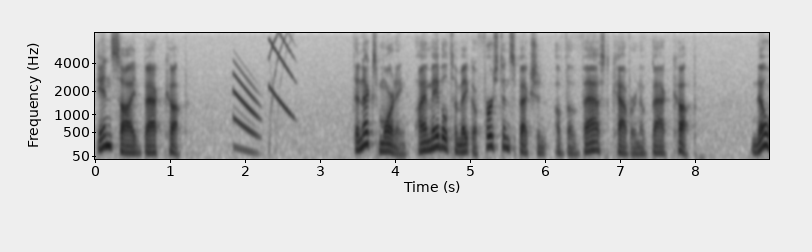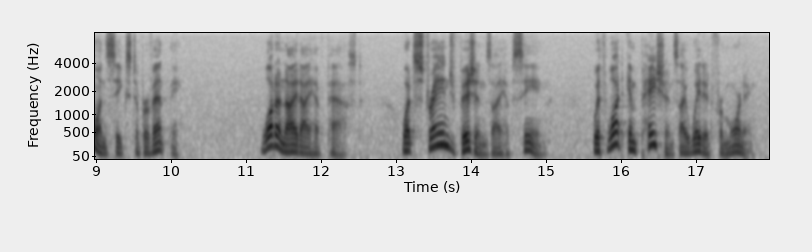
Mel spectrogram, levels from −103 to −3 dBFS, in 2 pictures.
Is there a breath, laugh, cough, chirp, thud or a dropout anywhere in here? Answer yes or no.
yes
